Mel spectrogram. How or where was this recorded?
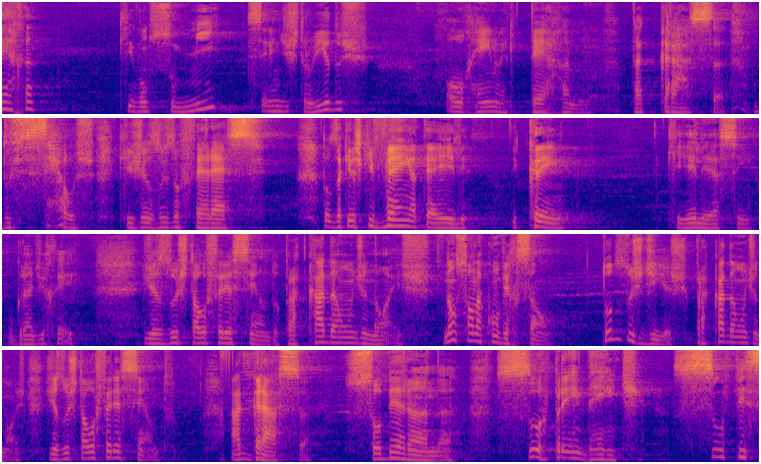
large echoing room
